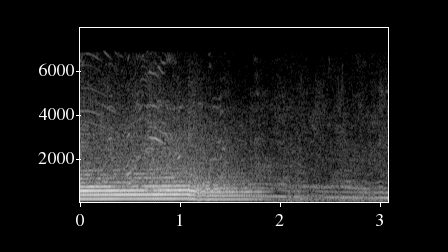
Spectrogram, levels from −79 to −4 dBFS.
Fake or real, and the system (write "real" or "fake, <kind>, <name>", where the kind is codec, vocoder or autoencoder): real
